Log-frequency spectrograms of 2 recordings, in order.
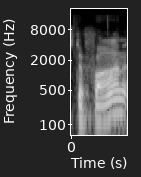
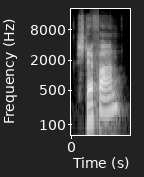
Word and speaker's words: Stefan: actually both are wrong so in Germany I wouldn't introduce myself as Stefan okay it's kind of the German pronunciation but when I do my videos and also in the in the podcast that I do together with Thomas allah-allah I usually say Stefan because I don't know it's more like the English pronunciation of my name but everything's fine everything's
